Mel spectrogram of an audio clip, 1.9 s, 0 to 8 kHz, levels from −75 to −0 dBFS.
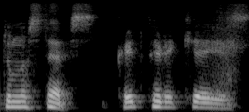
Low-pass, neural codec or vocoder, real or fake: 7.2 kHz; codec, 16 kHz, 1 kbps, X-Codec, WavLM features, trained on Multilingual LibriSpeech; fake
